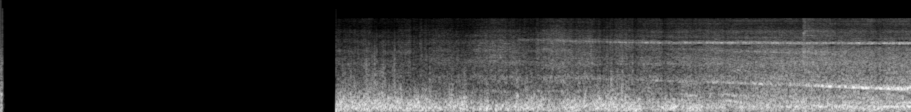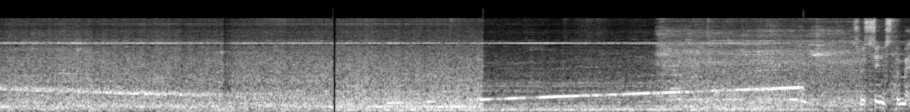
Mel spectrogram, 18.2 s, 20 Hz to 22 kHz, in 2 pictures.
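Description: A driverless Budapest Metro line 4 subway train running, heard from on board: a steady loud rumble of wheels and motors, with rising and falling electric whines as it accelerates and slows, starting after a few seconds of silence.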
